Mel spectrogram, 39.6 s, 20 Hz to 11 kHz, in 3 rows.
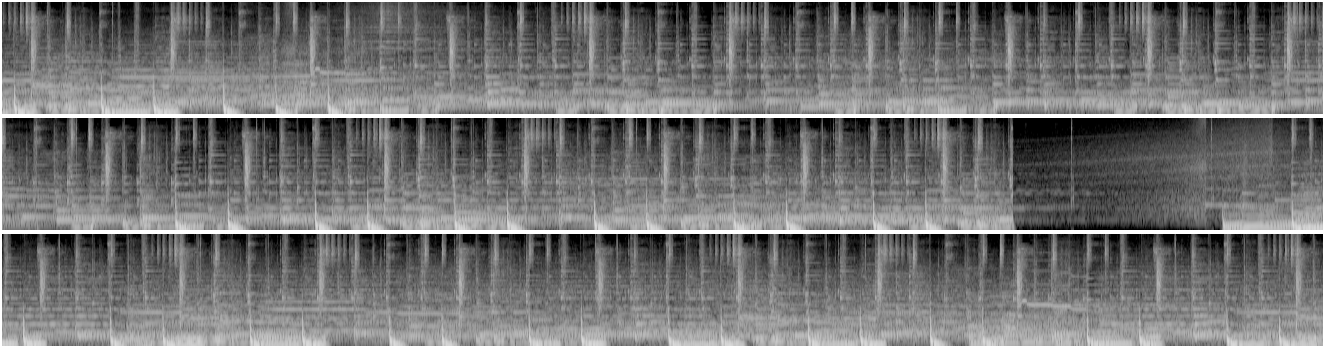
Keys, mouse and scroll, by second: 1.1-7.7 shift+click, 2.1 shift+space, 8.7 right click, 11.1 right click, 12.9 click, 13.3 z, 13.5 click, 13.7 space, 13.9 click, 15.8 click, 17.7-18.7 shift+drag, 19.6-22.3 alt+drag, 27.1 ctrl+z, 28.2 z, 28.3 click, 28.7 z, 28.8 z, 29.7 right click, 32.3 click, 35.0 click.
